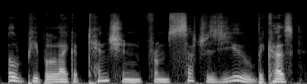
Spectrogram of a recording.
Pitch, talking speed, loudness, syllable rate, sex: 130 Hz, 175 wpm, -21 LUFS, 5.0 syllables/s, male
